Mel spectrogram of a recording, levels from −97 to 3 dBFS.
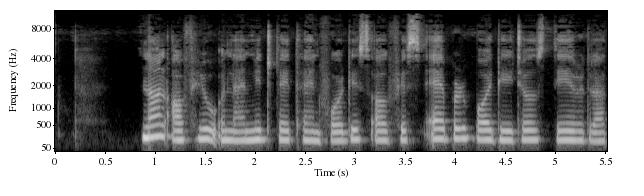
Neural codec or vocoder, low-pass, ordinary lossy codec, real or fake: codec, 24 kHz, 0.9 kbps, WavTokenizer, medium speech release version 1; none; none; fake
